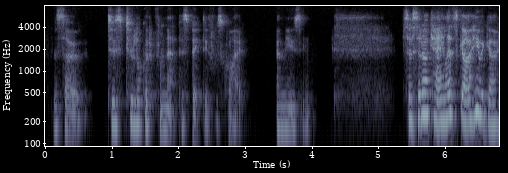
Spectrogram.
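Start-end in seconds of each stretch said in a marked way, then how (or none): 5.6-6.8 loud, playful, play-acted rallying call. Acting out a plan made before the fall, playfully acting out own past words. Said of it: "Probably didn't say it like that".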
